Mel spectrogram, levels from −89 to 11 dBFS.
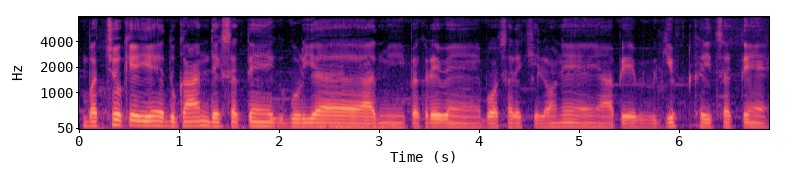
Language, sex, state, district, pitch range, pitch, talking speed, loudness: Hindi, male, Odisha, Khordha, 95-110 Hz, 100 Hz, 210 wpm, -16 LUFS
